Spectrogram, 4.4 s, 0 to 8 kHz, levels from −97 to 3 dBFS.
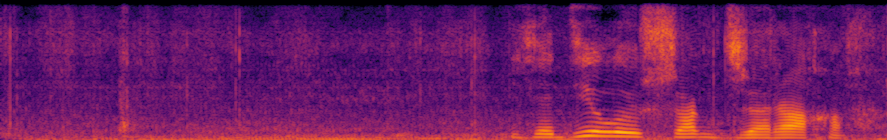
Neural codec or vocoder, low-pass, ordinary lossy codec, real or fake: codec, 16 kHz, 16 kbps, FunCodec, trained on LibriTTS, 50 frames a second; none; none; fake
